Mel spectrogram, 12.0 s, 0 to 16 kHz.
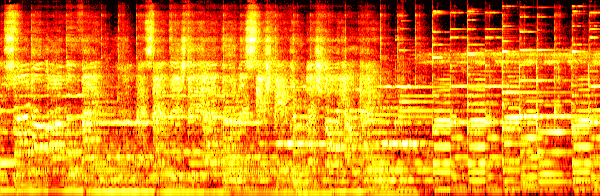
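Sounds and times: singing voices: 0:00.0 - 0:08.4
held bass line: 0:00.0 - 0:10.4.

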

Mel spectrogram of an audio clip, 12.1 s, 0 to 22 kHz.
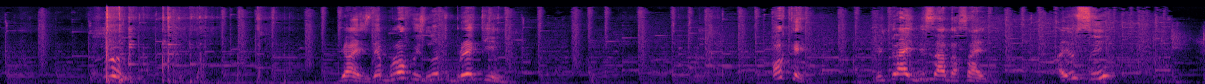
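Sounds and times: background music: 0:00.0 - 0:12.0
concrete block landing on gravel: 0:01.0 - 0:03.0.

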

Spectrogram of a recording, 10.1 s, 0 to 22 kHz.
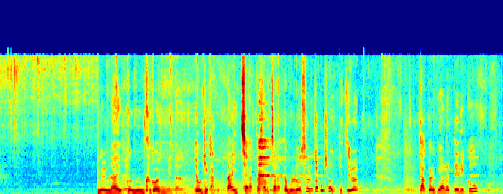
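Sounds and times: meat sizzling on a grill: 0:00.0 - 0:10.0.

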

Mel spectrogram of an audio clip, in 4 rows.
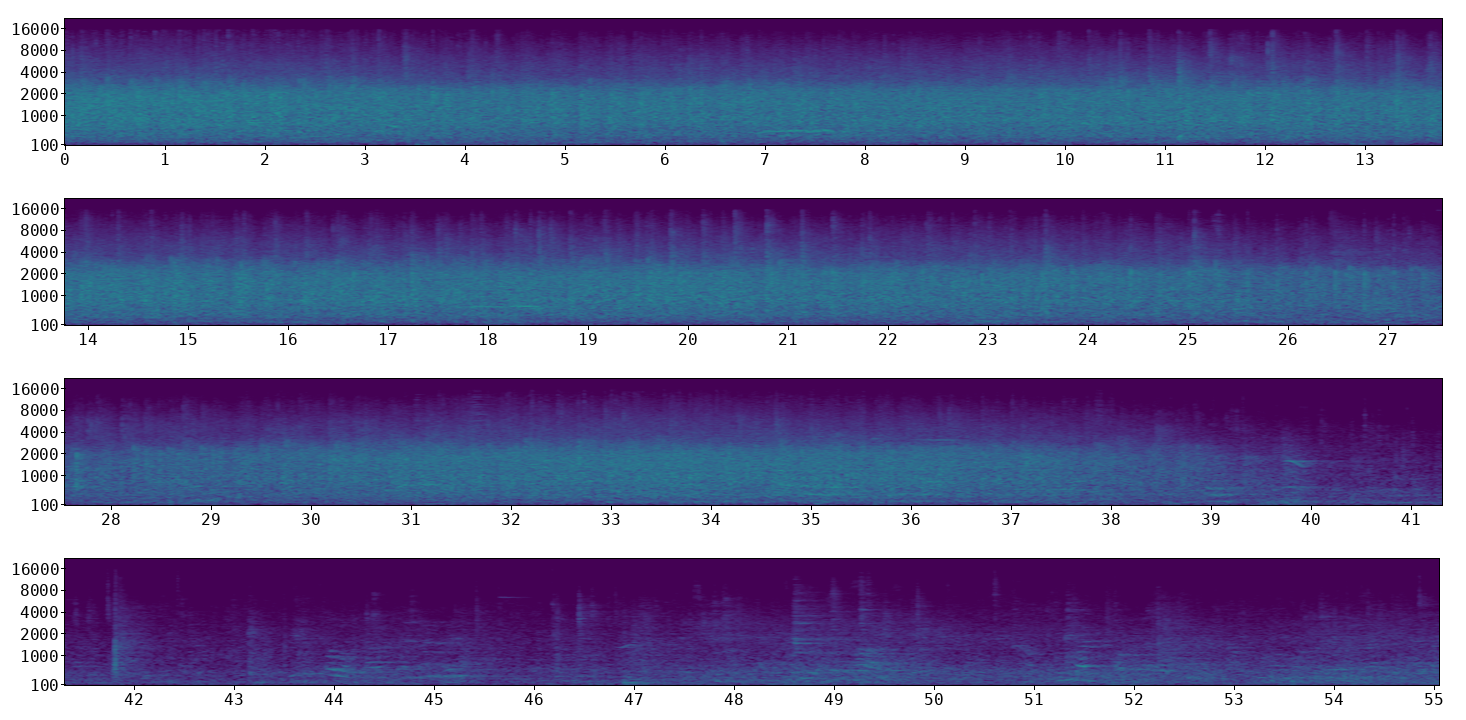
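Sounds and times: audience applauding: 0:00.0 - 0:39.6.

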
